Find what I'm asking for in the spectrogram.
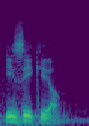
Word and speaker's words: Ezekiel: Now, as you can see in your notes, we don't use the Hebrew pronunciation of it, because then we would all have to wear masks or something. But it's, technically it's Yechzel, and that's really awkward to say. So we use the Greek pronunciation of it from the Septuagint.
